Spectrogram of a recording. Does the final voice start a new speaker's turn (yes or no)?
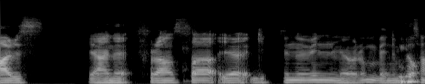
no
